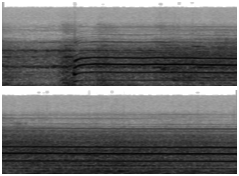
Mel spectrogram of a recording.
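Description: A man's long, high-pitched scream, held at a steady pitch for about six seconds from about a second in and sagging slightly just before it stops: the cry of a man leaping off a cliff into a gorge.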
